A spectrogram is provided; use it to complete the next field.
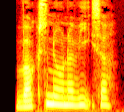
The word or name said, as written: voksenunderviser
